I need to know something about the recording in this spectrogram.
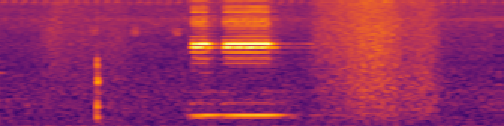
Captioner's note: horn honks outside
